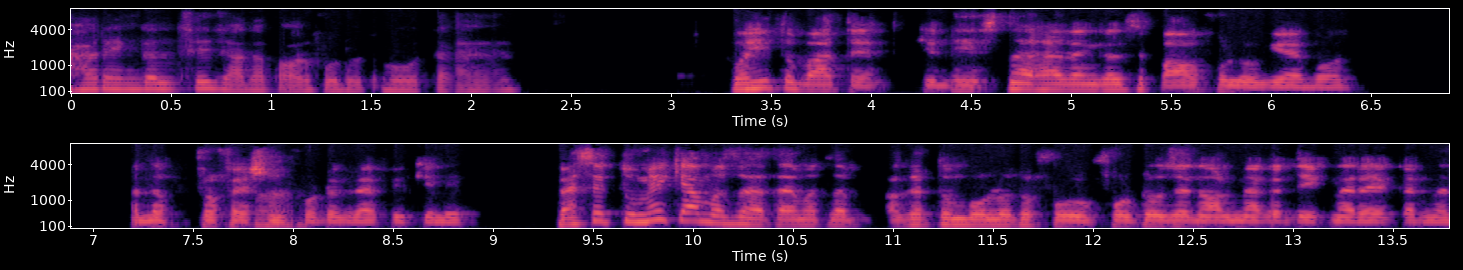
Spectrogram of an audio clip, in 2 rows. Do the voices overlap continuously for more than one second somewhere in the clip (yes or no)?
no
